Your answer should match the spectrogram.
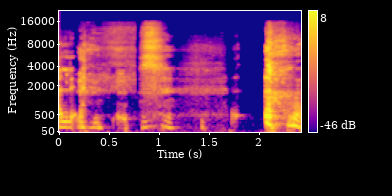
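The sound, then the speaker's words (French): A person coughs and clears their throat, with several rough, raspy bursts spaced irregularly over a couple of seconds, ending in one loud, forceful cough, because of something caught in the throat. “Euh, j'ai quelque chose dans la gorge.”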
